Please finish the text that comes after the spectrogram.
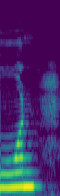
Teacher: Di sini terdapat bacaan mad arid li sukun karena mad bertemu dengan sukun karena waqaf dibaca panjang 1 sampai 3 alif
